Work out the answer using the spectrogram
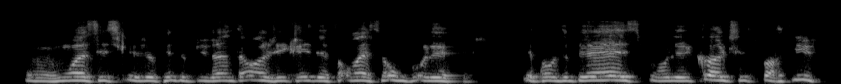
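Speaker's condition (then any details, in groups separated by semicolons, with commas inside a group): Cerebral palsy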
